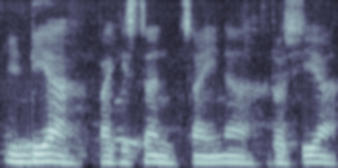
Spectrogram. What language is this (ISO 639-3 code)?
nep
